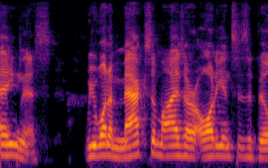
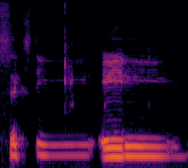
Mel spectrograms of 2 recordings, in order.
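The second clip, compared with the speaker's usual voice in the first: usual speaking voice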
